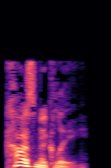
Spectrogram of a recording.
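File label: "cosmically", British English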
